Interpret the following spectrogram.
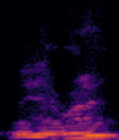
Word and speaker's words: Uluru: geographical features of Australia is and hopefully I'm pronouncing this right Uluru is that correct that's correct so did you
